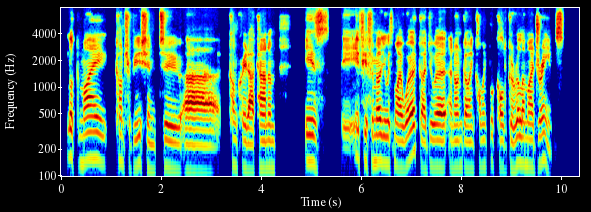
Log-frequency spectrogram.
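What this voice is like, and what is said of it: Australian accent. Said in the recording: “I'm ... from Australia. You can probably tell by the old accent.”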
